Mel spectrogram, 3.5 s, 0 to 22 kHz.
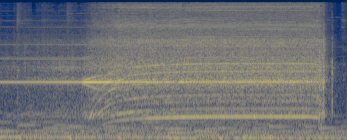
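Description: A power drill fitted with a 105-degree right-angle adapter spins up with a sharp rising whine, holds a steady high-pitched buzz for about two seconds, then cuts off abruptly.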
